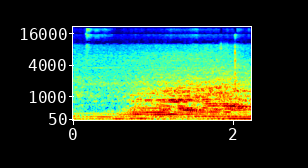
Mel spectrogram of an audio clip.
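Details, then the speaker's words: Honda S2000 after DIY rod bearing and valve adjustment, done to cure a faint intermittent tick/rattle: clean, smooth rev with even tone, no knocking or clatter, fans heard running; healthy revving. "The fans turn on, as you can hear. Everything's working well."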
